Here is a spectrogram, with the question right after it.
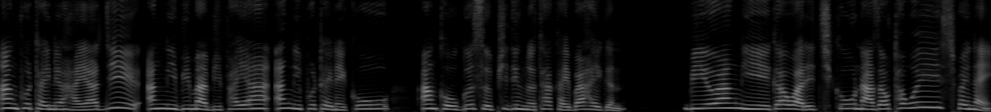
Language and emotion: Bodo, disgusted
